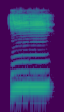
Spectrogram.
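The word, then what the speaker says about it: 衣: For example, this is the Chinese character for word clothes, and it is pronounced as E.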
